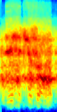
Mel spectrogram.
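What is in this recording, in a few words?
Russian speech, Ka-50 Wingman; DCS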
